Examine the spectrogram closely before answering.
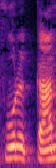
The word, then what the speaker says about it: ফুরকান: লিন্নাসি ওয়া আনজালাল ফুরকান আমরা এখানে ফুরকান বলি কফর উচ্চারণটা কাফের মতো করে ফেলি তো এই যে ভুলটা এটা একটু সতর্ক থাকবেন কফ যেন কাফ না হয়ে যায় একসাথে এখানে যেহেতু পাস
